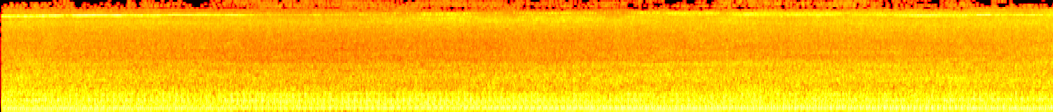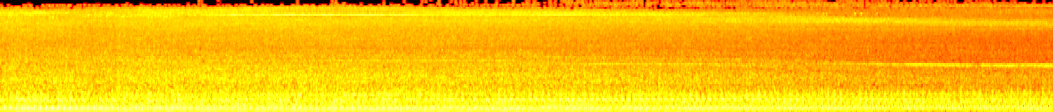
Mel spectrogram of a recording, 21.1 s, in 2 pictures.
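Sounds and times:
AT-6D Harvard Mk III American military training aircraft decelerating in flight interior: 0.0s - 21.0s.

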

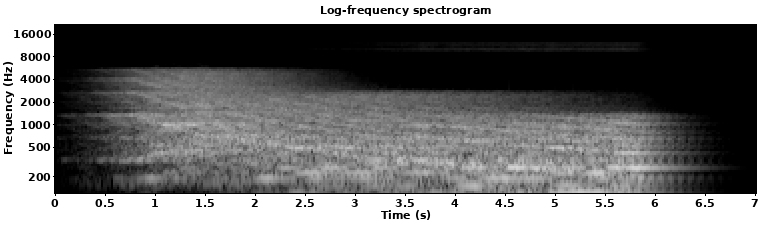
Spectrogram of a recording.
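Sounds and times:
flashback whoosh: 0.1s - 5.1s.

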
